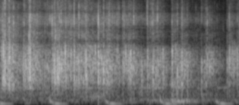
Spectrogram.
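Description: An audience at a Malayalam movie audio launch event applauds, dense steady clapping from a crowd with a few louder claps standing out.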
